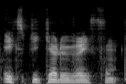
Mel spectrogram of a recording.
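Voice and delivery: usual speaking voice

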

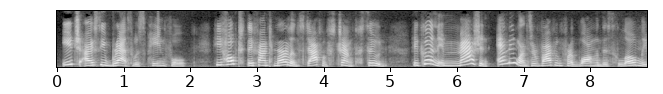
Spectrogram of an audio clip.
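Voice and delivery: plain reading voice

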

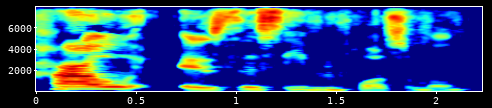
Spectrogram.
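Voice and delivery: usual speaking voice

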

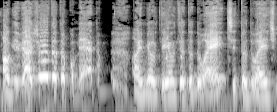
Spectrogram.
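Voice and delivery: high, loud frightened wailing; tearful panic. Acted. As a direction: cry for help in hammed-up sobs. Chora de medo sozinho, pede ajuda. (choro agudo de pânico)

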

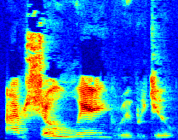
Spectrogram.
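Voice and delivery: slow, low play-angry voice; mock anger. Shown as a demonstration. Explaining a joke to pupils, slow mock-angry growl. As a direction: put on anger for fun, low and drawn out. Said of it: "This is for fun".

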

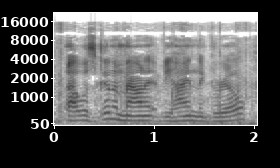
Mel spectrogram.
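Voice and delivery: normal talking voice

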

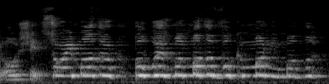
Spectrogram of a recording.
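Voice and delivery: high, loud gangster voice with a laugh; mock gangster, laughing at herself; gangster apologizing. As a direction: catch yourself with mom, then demand the money. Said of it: "such a gangster on the phone".

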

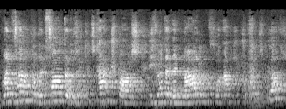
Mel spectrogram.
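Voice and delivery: put-on high, pleading child-like tree voice; mock-dramatic Erlking child; frightened fir tree.

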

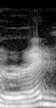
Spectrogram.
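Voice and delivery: rolled Scottish R opening red; trilled R in red. Shown as a demonstration. Teacher showing students a trill, rolled R in red. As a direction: let the tongue strike repeatedly on red's R. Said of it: "ये दो तीन दफ़ा जो ज़ुबान है".

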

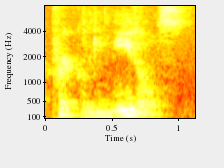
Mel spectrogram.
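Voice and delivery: ordinary delivery

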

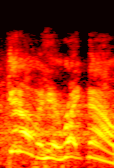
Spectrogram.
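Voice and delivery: high mock-furious shout; pissed wife. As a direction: yell the order in one angry rush. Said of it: "she looks pissed".

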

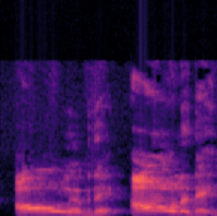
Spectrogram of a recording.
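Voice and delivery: loud, high all of that; emphatic exclaim. Real, not acted. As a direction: belt it with pride.

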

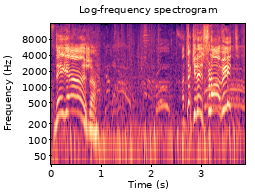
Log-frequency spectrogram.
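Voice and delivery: high, urgent battle commands; shouting orders. Pretend. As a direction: bark orders at the troops. Yelling orders in battle game.

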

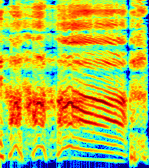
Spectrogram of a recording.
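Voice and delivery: high, hollow mock laughter; bitter ghost laugh. Ghost girl mocking the boys with a high bitter fake laugh. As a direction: cackle bitterly, without joy. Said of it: "strillò".

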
